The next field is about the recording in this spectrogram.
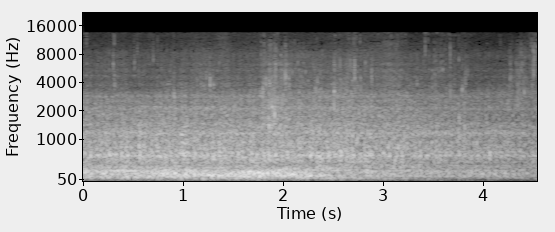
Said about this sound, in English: We end our trip on a ferocious headwind crossing the miles-wide Apalachicola floodplain as it drains into the Gulf of Mexico.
